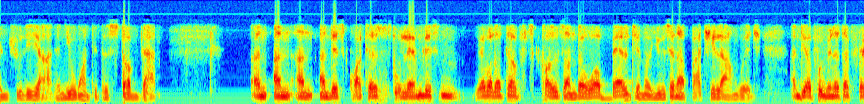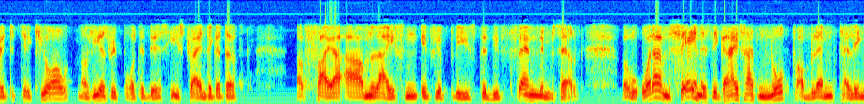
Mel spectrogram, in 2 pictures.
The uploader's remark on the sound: During this hour we take calls from our audience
